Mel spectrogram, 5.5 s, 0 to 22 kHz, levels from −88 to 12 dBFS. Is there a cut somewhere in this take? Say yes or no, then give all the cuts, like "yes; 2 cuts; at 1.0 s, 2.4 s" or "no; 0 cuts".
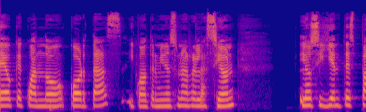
no; 0 cuts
